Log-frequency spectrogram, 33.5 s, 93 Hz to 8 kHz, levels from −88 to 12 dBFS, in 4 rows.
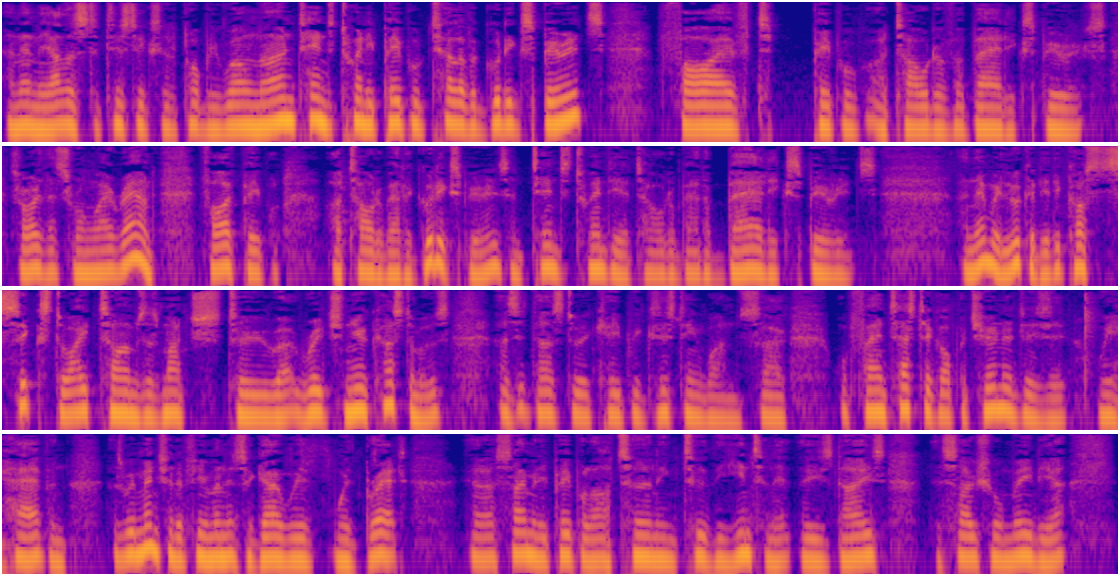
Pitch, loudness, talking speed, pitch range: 155 Hz, -20 LUFS, 195 wpm, 145-165 Hz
